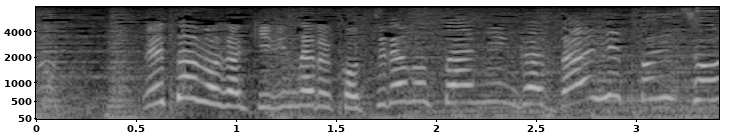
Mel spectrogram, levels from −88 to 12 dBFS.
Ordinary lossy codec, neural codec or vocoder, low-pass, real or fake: none; none; none; real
